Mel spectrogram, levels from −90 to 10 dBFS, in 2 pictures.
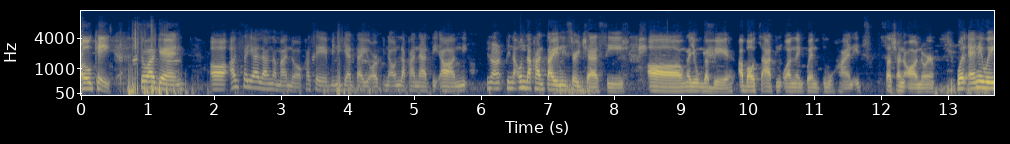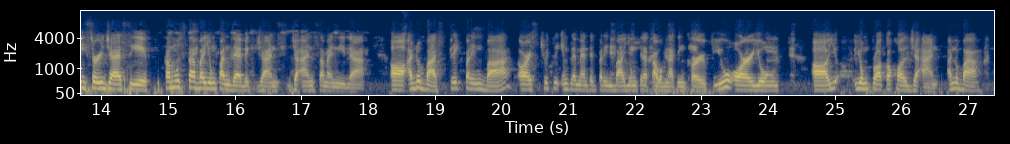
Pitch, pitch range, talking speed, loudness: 140 Hz, 125-175 Hz, 160 wpm, -17 LUFS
